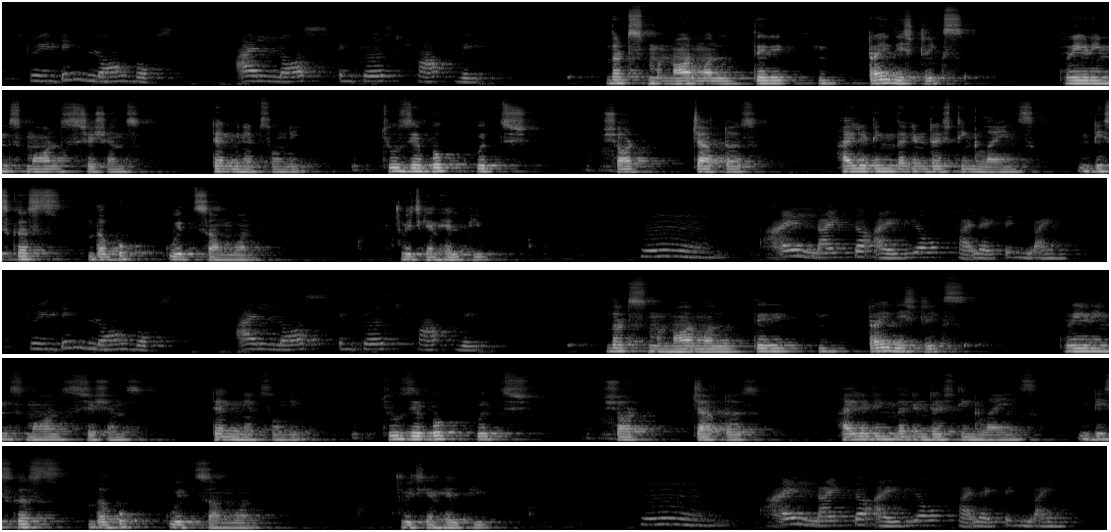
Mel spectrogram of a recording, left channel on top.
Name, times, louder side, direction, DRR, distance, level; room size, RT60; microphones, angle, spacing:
voice 1, 0.2-1.7 2.3-4.8 14.6-14.7 16.9-17.2 28.5-29.4 29.7-32.8, left 2 dB, 15° left, 4 dB, 1.6 m, -40 dB
voice 2, 6.0-7.8 8.2-8.3 8.7-9.6 10.6-12.4 13.2-14.1 14.9-15.5 15.8-16.3 17.1-17.4 18.0-18.6 19.4-21.4 21.8-22.7 23.0-23.4 23.8-24.7 26.1-27.0, left 1 dB, 50° left, 4 dB, 3.3 m, -29 dB
26.5 x 16.0 x 7.5 m, 0.80 s
head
